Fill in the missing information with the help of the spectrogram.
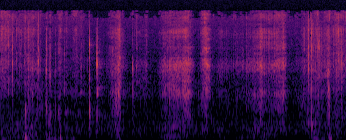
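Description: A metal blade cuts and scrapes flakes from the top edge of a solid pink bar of dry soap held in the palm. Short, dry crunching snaps alternate with brief rasping scrapes, all crisp and bright with almost no low end. The sounds are quiet and close, and each one stops dead without ringing.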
